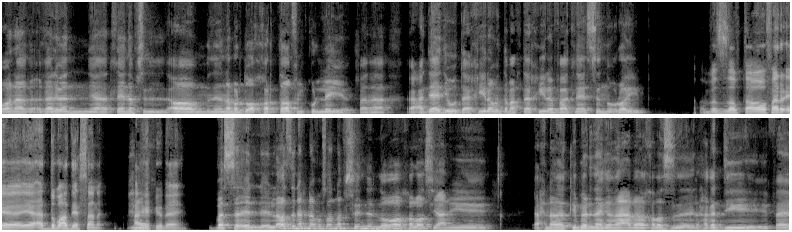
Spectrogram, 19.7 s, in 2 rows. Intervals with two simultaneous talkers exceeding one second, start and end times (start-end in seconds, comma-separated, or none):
none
